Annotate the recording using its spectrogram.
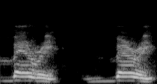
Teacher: Y la segunda es labiodental fricativa, entonces pongo los labios en los dientes y digo very, y tengo que hacer la fricación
